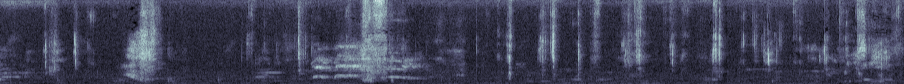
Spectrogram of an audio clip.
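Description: Close-miked chewing of pancit canton instant noodles, full of wet mouth clicks and smacks. A louder, longer noisy sound comes about four to five seconds in.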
